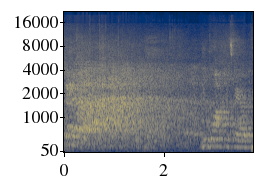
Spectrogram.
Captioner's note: audience laughing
